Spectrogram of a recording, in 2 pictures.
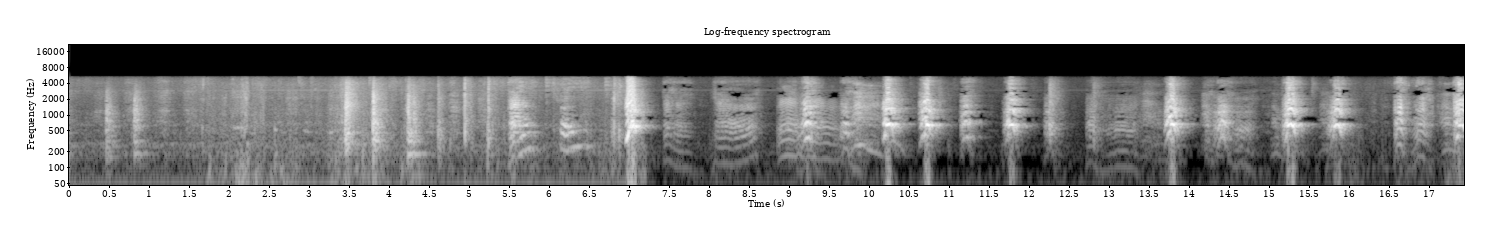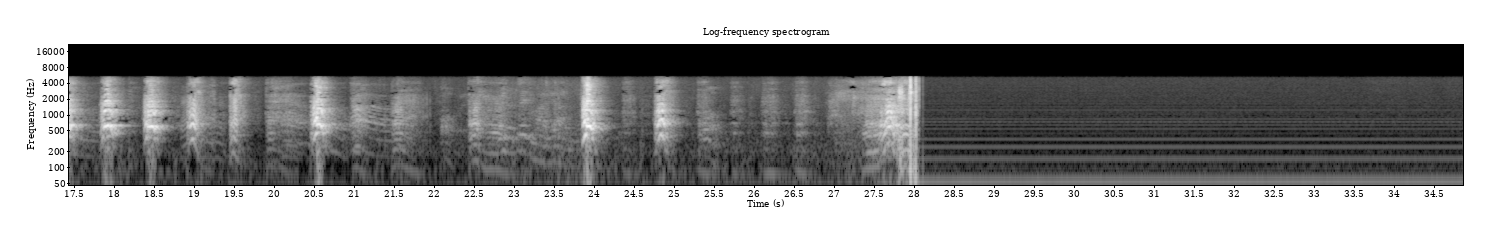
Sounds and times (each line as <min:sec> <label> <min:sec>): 0:07.0 barks 0:07.8
0:09.0 barks 0:13.0
0:13.7 barks 0:19.7
0:20.4 barks 0:21.8
0:23.8 barks 0:25.5
0:27.4 barks 0:28.1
